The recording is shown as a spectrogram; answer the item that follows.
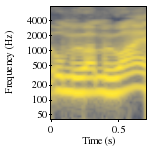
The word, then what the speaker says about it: Oumuamua: Men hva vet man nå da om Oumuamua etter at man har Var det riktig uttale?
